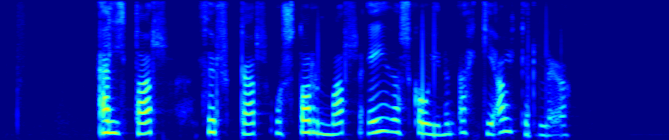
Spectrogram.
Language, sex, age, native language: Icelandic, female, 18-19, Icelandic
